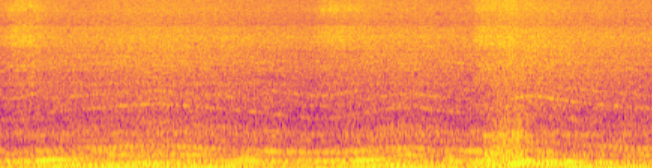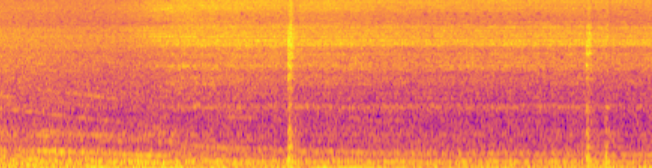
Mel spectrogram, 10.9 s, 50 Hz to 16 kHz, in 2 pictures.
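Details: 2001 Ford Mustang 3.8 Essex V6 with P0171 lean bank 1 code: wavering, uneven idle then blips; massive vacuum leak, air hissing at an improperly seated rear fuel injector.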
